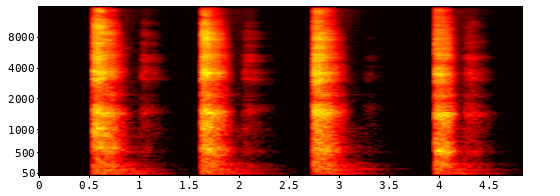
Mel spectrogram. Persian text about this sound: ناگهان مثل برق گرفته ها از جا پرید نفس نفس میزد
